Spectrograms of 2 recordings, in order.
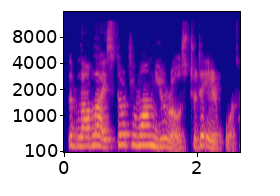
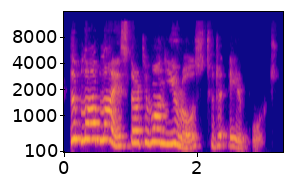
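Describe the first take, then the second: First: Said in the usual way. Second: Loud first reading. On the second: Shown as a demonstration. Teacher reads the example aloud, loud and high. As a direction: read it out high and loud, blanks as blah blah. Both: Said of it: "Okay, one".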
